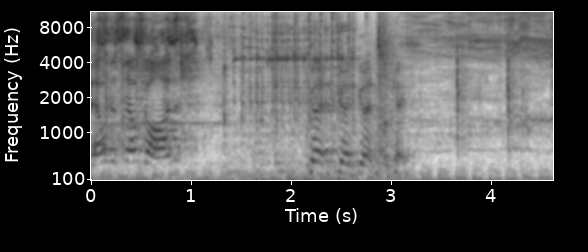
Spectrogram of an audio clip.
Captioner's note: scratching on glass continues; scratching ceases; door clanks open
